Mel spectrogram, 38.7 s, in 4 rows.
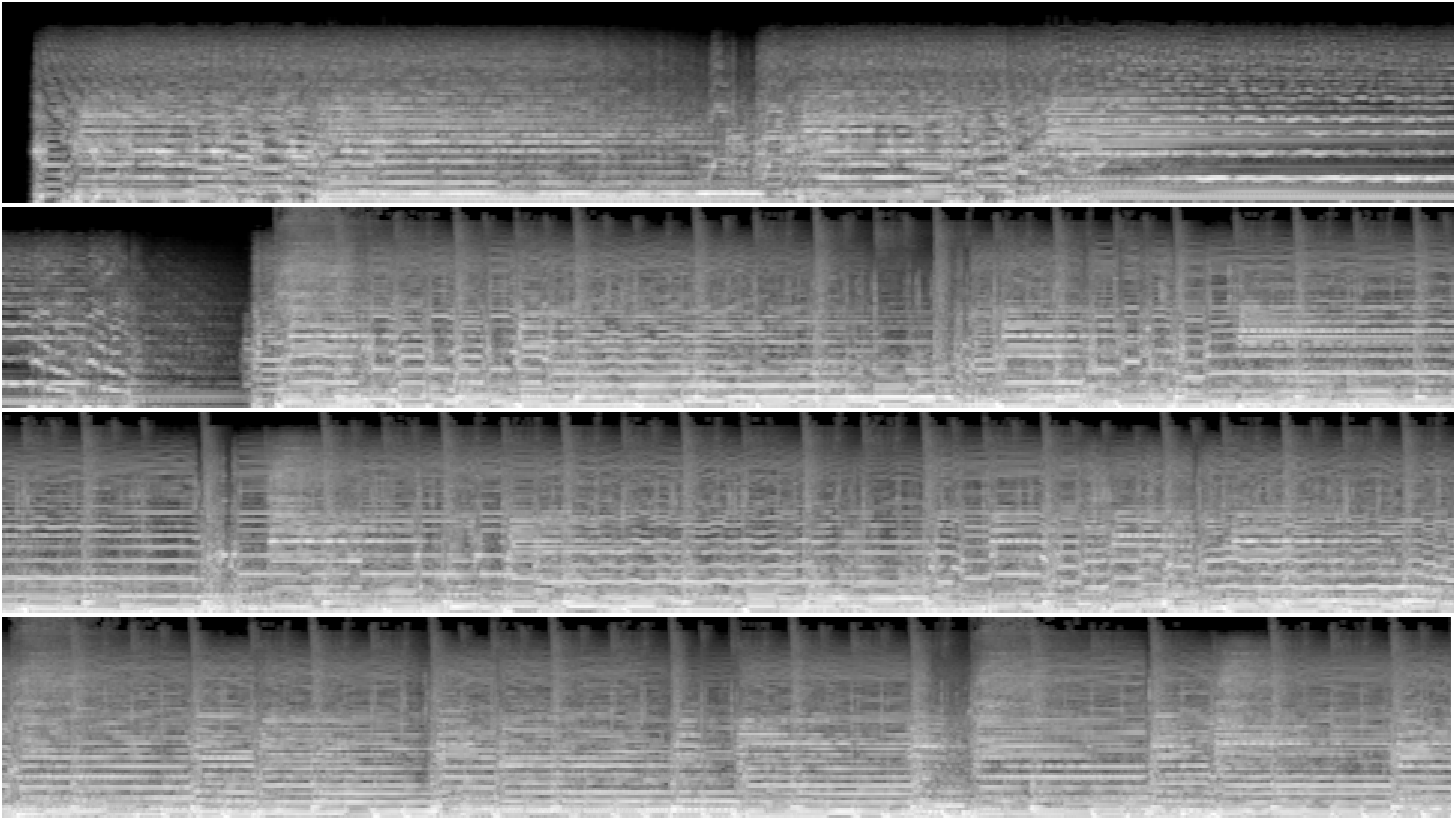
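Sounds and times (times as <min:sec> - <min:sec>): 
instrumental music: 0:01.1 - 0:38.6.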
